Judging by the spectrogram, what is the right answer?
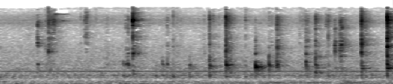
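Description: A metal spoon scraping and knocking inside a stainless steel mixer-grinder jar as thick ground batter is scooped out: a run of irregular sharp clicks and scrapes that starts about half a second in and comes faster near the end.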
